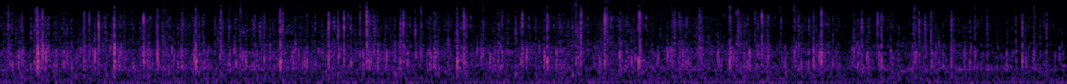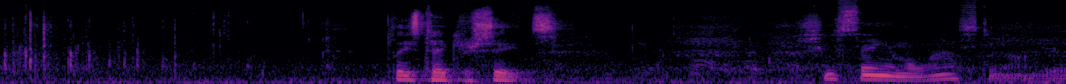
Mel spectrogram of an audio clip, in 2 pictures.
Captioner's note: applause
